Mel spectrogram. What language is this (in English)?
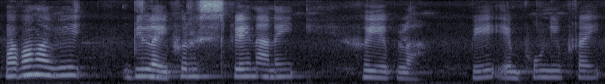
Bodo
